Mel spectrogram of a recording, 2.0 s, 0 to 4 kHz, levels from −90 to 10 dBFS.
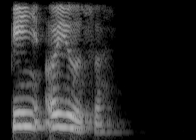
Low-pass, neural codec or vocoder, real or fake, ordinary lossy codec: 3.6 kHz; none; real; Opus, 64 kbps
